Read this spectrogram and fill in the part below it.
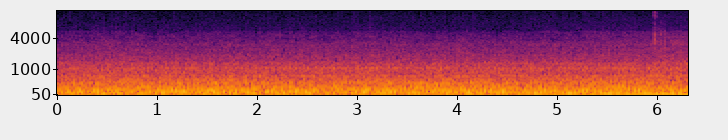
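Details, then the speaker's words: Tata Tigor BS6 three-cylinder petrol engine heard in the cabin cruising in fifth gear at 1500 rpm, AC off; low even road and engine rumble, no knocks or whine, normal. "this is what the noise level you will get in the fifth gear the ac is completely turned off the car is moving in thousand five hundred rpm"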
